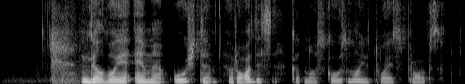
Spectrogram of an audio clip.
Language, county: Lithuanian, Panevėžys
